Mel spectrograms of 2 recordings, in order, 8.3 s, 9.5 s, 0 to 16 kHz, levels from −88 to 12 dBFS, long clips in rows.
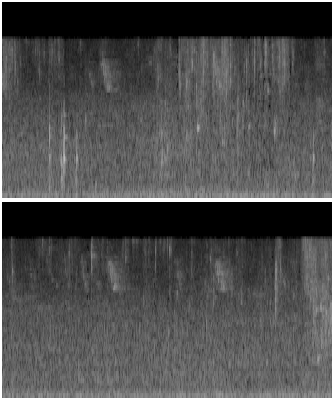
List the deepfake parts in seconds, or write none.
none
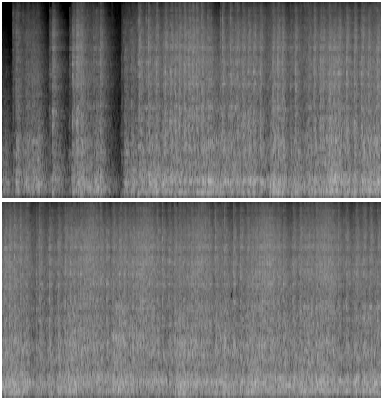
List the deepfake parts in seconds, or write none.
1.1-1.9; 2.6-3.3; 4.0-5.7; 8.1-8.7

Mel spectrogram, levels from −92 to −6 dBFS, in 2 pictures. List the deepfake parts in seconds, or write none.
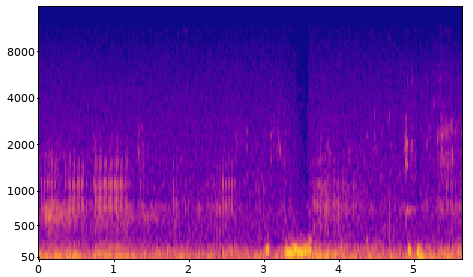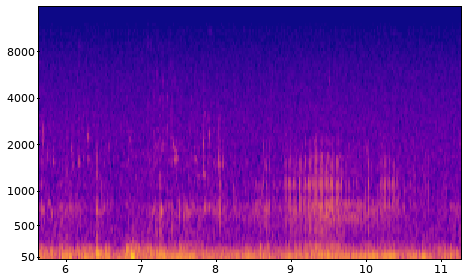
5.0-8.9

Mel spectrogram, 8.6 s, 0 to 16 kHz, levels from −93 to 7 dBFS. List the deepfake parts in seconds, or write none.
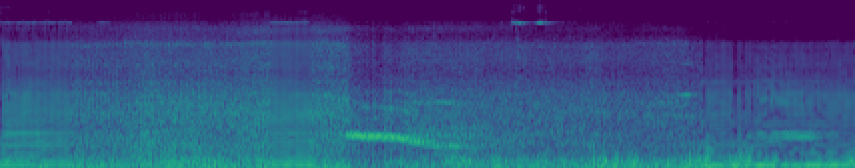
0.0-0.7; 2.7-3.1; 7.0-8.6

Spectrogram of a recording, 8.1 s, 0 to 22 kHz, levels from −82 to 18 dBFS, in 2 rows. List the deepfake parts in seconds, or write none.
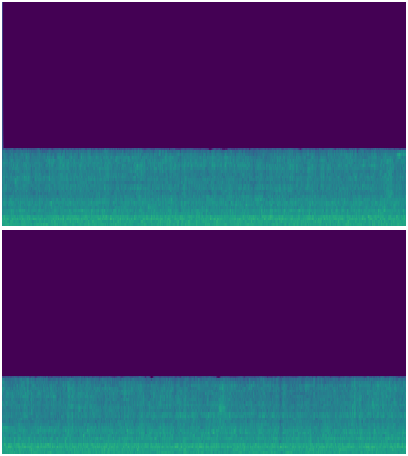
none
